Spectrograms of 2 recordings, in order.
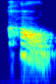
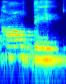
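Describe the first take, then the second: First: The final D is light and subtle. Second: The final D is strong and heavy. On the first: The speaker calls it right. "Ele é leve, sutil" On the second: The speaker calls it wrong. "não é igual o nosso D de dado, não é called"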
